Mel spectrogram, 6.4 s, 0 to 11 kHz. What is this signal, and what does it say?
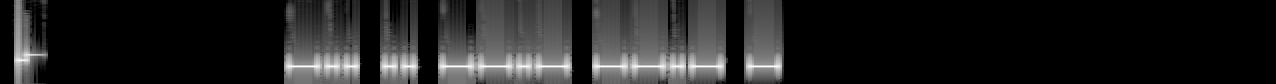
Morse code, heard as a keyed tone, about 25 wpm, 700 Hz. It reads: DIQQT
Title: Code Groups - 5 Letters - 25wpm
